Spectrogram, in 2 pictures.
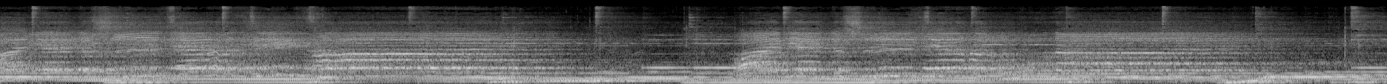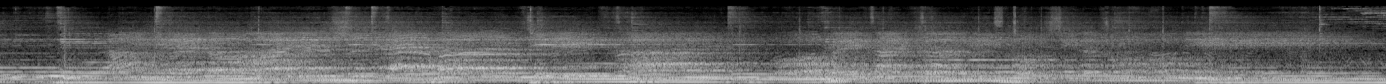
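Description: Live concert music with choir-like vocals holding slow, sustained chords over a bass line that steps to a new note every second or two.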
